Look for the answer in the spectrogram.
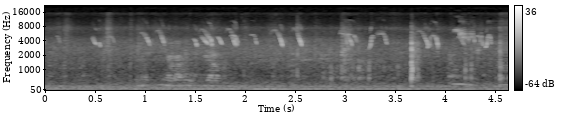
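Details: Hen's baby chicks chirping: a busy stream of sharp, high, descending peeps, several overlapping and irregularly spaced, with a low murmur and one brief click in the background.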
